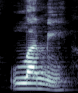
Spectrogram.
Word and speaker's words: let me: In spoken English, let me becomes lemmy.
